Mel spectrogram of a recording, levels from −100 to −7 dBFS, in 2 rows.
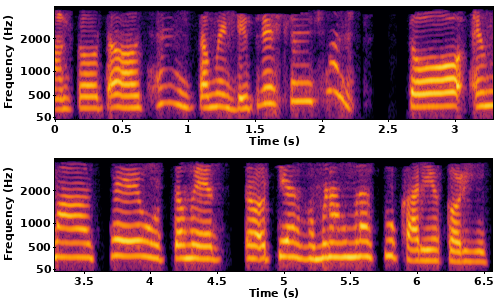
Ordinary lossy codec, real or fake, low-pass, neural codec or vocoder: MP3, 32 kbps; fake; 3.6 kHz; codec, 44.1 kHz, 7.8 kbps, Pupu-Codec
